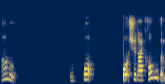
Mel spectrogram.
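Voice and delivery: high, taken-aback policeman; policeman's flustered reply. Retold or imitated. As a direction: play him caught off guard. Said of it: "And he just went".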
